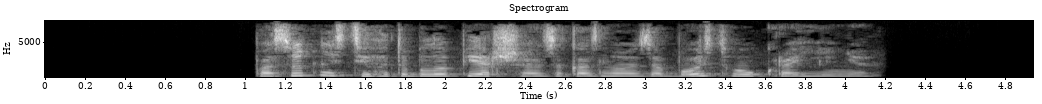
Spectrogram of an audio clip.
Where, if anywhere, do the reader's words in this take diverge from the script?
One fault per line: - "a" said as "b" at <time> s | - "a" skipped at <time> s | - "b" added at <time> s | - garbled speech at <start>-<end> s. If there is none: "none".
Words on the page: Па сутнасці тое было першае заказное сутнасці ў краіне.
- "тое" said as "гэта" at 1.7 s
- "сутнасці" said as "забойства" at 3.1 s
